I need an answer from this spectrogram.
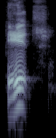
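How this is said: The letter is said the Protestant way.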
